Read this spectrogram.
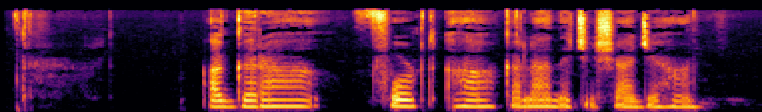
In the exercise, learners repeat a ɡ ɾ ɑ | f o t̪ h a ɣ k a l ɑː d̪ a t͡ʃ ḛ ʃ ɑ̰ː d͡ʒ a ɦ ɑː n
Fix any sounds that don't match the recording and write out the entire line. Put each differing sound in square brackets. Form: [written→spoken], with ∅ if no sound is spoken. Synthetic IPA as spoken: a ɡ ɾ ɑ | f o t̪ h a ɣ k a l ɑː d̪ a t͡ʃ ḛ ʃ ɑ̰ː d͡ʒ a ɦ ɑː n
